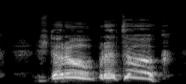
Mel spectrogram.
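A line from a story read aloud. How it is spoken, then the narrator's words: Wolf's hoarse voice. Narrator (Russian): хрипит волк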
